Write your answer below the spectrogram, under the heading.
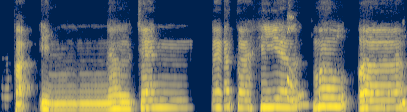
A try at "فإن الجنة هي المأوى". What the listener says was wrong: மவுவாண்டே ஓதுறீங்க ம உவ வரலையே ம உ வரக்கூடாது ம உவ மவு இல்லையே இப்ப என்ன சொன்ன மவுண்டு வராதே மவுவாண்டு வராண்டா பிரதர் அவனுக்கு வாவு வந்திக்கணும் சுக்குன் செய்யப்பட்ட வாவு மவுவ அலிஃபிட சுக்குன் வச்சா முதலாவது அலிஃப சுக்குன் இப்ப சரியா வருது அலிஃப்ல சுக்குன் வச்சா உச்சரிப்பு எந்த இடத்துலயும் உதாரணம் ப உ த உ ம உ வ உ ய உ இப்படிதான் வரும் கடைசியில உ உ சவுண்ட் தான் வரும் மவு சவுண்ட் வராது விளங்குதா? இந்த வித்தியாசம் விளங்குதா அவனுக்கு ஊ மவு மவு மவு என்று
